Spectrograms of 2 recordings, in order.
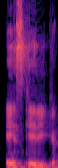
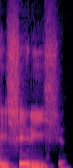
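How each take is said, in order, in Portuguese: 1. O 'ch' é pronunciado com um som forte de k. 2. O 'ch' é pronunciado com um som suave de sh. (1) "o C H que tem som de K é latim" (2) "tem gente que fala Escherichia"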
